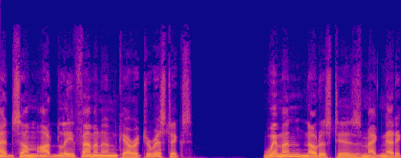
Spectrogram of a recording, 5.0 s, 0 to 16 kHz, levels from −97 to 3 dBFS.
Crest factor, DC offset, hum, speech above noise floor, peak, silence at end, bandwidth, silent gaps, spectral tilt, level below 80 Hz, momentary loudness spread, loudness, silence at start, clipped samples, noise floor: 16 dB; under 0.1%; none; 58 dB; -6 dBFS; 0 s; 12.5 kHz; none; -7 dB/octave; -48 dBFS; 6 LU; -23 LUFS; 0 s; under 0.1%; -80 dBFS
